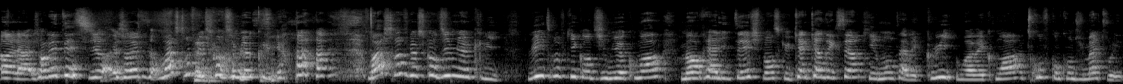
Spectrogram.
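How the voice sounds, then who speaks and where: A squeaky, extremely high-pitched woman's voice at a very fast pace, with lively intonation, big swings in loudness and noticeable background noise. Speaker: YouTuber. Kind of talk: casual chat.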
